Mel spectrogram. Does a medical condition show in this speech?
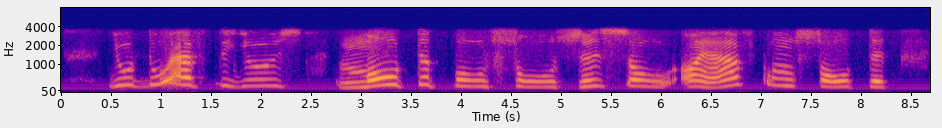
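Yes: cerebral palsy; physical limitations requiring adjustments, types with single finger, reduced typing speed and accuracy; affects speed of communication.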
